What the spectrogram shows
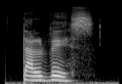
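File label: maybe, Spanish, female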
